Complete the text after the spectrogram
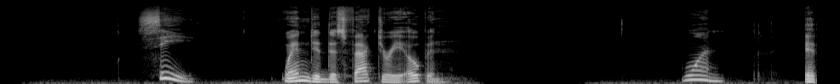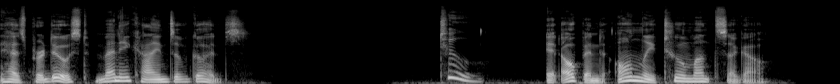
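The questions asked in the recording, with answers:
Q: When did this factory open?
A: 2: It opened only 2 months ago.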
